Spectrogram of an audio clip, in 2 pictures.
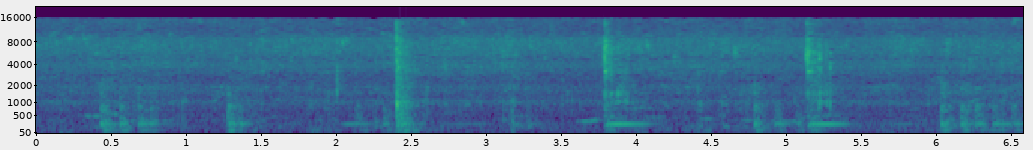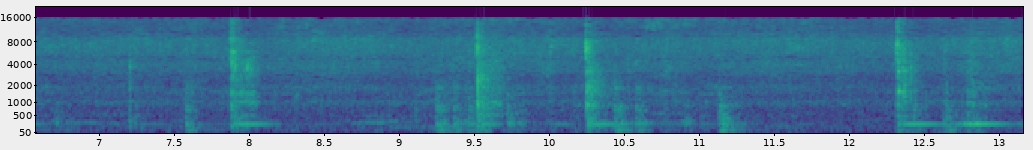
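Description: Vegetable pakodas deep-frying in a kadai of hot oil, sizzling steadily, as a metal slotted spoon stirs them and knocks sharply against the pan about seven times. The pakodas are nearly done and well browned.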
